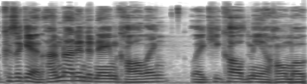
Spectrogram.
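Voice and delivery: ordinary delivery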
